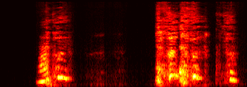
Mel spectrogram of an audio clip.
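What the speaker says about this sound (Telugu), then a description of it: "దగ్గు వచ్చేస్తుందిరా." Two bursts of coughing close to the microphone, a short one first and then a longer fit of several harsh coughs after a pause.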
